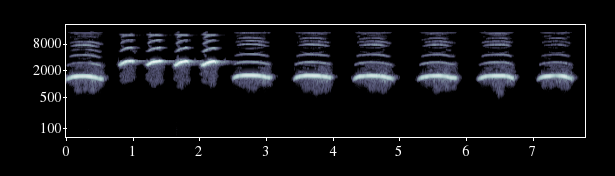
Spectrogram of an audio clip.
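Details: Corrupião, the Campo troupial of Brazil, singing the "canto clássico dobrado": one low whistle, four quick higher whistled notes, then six deliberate arched whistles repeated at a regular, unhurried pace.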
